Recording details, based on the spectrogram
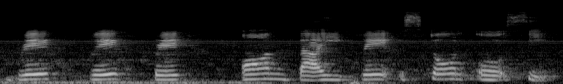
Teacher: In this line, every syllable is accented. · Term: Spondylic meter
